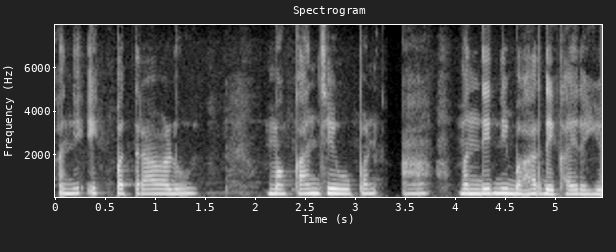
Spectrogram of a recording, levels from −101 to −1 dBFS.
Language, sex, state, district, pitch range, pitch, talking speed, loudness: Gujarati, female, Gujarat, Valsad, 205-220 Hz, 210 Hz, 120 wpm, -16 LUFS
